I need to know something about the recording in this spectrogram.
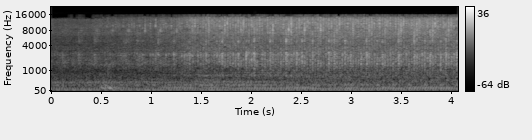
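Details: BMW E36 325td diesel: idle with sharp, fairly even clatter of about three knocks a second; abnormal engine noise, cause unknown.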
